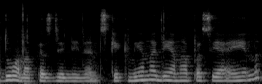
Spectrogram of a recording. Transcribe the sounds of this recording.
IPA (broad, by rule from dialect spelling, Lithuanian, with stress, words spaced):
ˈduɔnɐ kɐzʲdʲiɛˈnʲɪnʲɛ ˈɐns kʲiɛkˈʋʲiɛnɐ ˈdʲiɛnɐ pɐs ˈjæː ˈɛɪn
